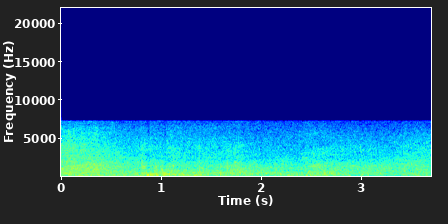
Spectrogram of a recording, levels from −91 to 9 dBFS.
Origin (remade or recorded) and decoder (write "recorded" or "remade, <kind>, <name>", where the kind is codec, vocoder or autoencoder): recorded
